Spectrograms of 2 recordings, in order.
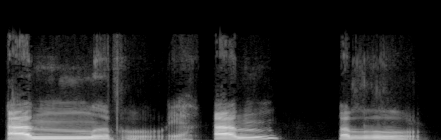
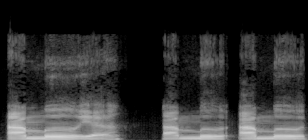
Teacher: ro yang sukun karena dia berhubungan dengan harakat Fathah di huruf hamzah maka rnya di sukunkan dan dibaca dengan tafkhim ya dengan tebal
